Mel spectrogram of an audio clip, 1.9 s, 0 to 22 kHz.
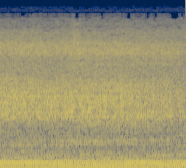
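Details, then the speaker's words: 2004 Chevy Silverado 2500 LB7 Duramax diesel with a 4-inch straight-pipe exhaust and K&N intake, hood open: deep, loud, even rumble with a heavy low throb, pulling clean and strong; normal. "nothing like the sound of diesel guys it sounds really good especially coming around to this straight pipe very nice sounding truck lots of Power with the diesel"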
